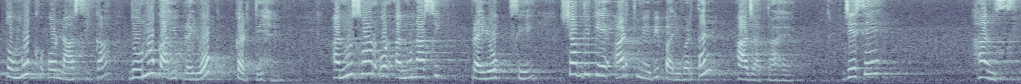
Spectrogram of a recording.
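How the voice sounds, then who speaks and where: A woman teacher with a high, lively voice talks a class through a grammar lesson, posing questions and answering them herself. She is recorded in a roomy school space with a long echo. A faint hum sits behind her. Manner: explains step by step, asks and answers her own questions. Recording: echoey room with long reverb, faint background hum.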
